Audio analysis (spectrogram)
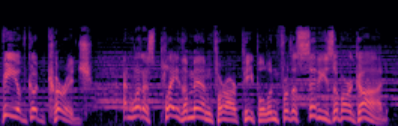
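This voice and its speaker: A man's voice: high-pitched, very animated, normal speed, bright, forceful tone, soft background music, heavily acted. A man playing a bold army commander in a dramatized scripture reading, speaking in declamatory archaic phrases. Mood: rousing. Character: army commander, bold, urging his men to battle.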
